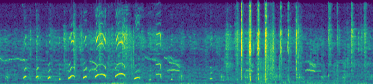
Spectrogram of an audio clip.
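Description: Young puppies, about three weeks old, whimpering in a quick run of short, high cries, about a dozen in the first three seconds, then fewer. A few sharp clicks come about five seconds in.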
